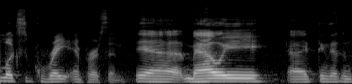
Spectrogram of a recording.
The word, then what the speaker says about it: Maui: but that one looks great in person yeah Maui I think I can pronouncing that right yes you are yes oh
